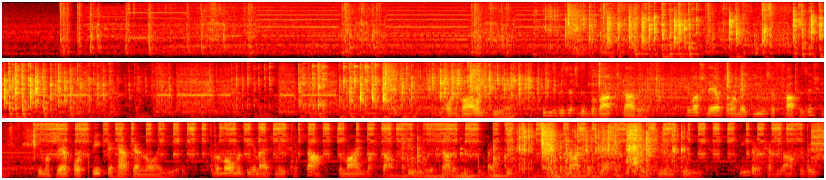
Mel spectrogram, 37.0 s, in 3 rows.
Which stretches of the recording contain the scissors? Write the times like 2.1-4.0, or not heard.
8.0-9.2, 17.6-19.7, 32.2-35.0.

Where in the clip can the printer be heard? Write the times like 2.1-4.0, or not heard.
0.0-36.9.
